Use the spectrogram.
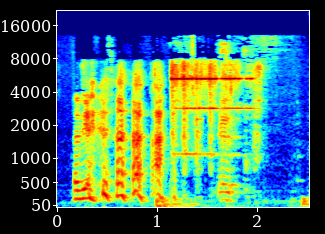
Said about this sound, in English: What's with the bell, man? You've done that twice. Yeah, it's a plug bell. Okay. It's a plug.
